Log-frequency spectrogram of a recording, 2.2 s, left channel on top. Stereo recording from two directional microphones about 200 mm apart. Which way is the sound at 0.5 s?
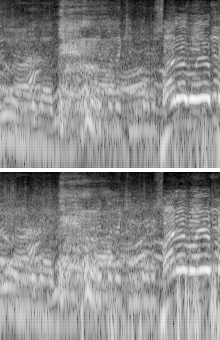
15° left (ahead or behind).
